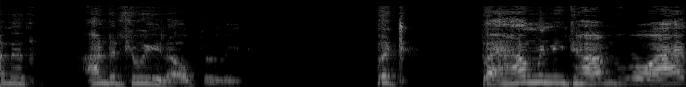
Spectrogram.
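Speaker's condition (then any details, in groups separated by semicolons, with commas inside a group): Cerebral palsy; from birth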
